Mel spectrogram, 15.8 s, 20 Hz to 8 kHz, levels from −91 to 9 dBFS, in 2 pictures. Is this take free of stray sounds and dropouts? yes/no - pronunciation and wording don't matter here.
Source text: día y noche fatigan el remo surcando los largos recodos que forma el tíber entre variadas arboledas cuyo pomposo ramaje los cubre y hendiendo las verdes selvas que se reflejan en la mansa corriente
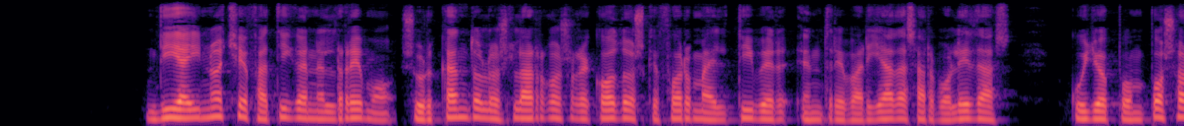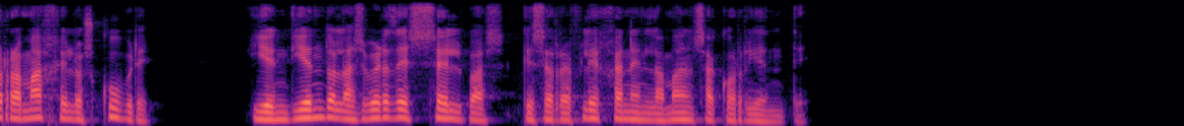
yes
